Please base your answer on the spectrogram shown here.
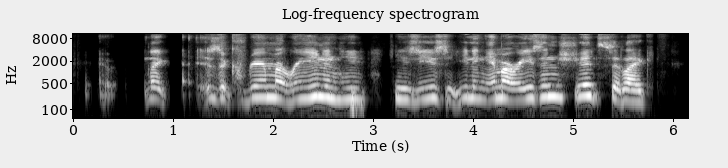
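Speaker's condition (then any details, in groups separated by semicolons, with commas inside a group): Cerebral palsy; from birth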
